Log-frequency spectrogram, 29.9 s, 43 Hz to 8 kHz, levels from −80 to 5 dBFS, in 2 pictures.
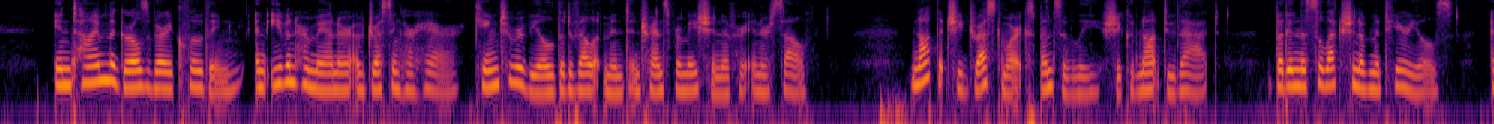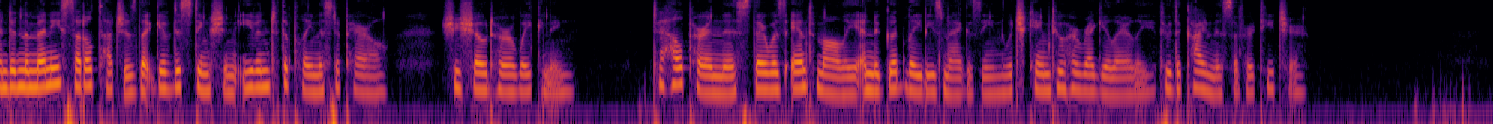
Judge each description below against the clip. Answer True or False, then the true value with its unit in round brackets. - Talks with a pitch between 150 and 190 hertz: True (185 Hz)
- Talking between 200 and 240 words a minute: False (170 wpm)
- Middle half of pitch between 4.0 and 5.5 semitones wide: False (3.2 semitones)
